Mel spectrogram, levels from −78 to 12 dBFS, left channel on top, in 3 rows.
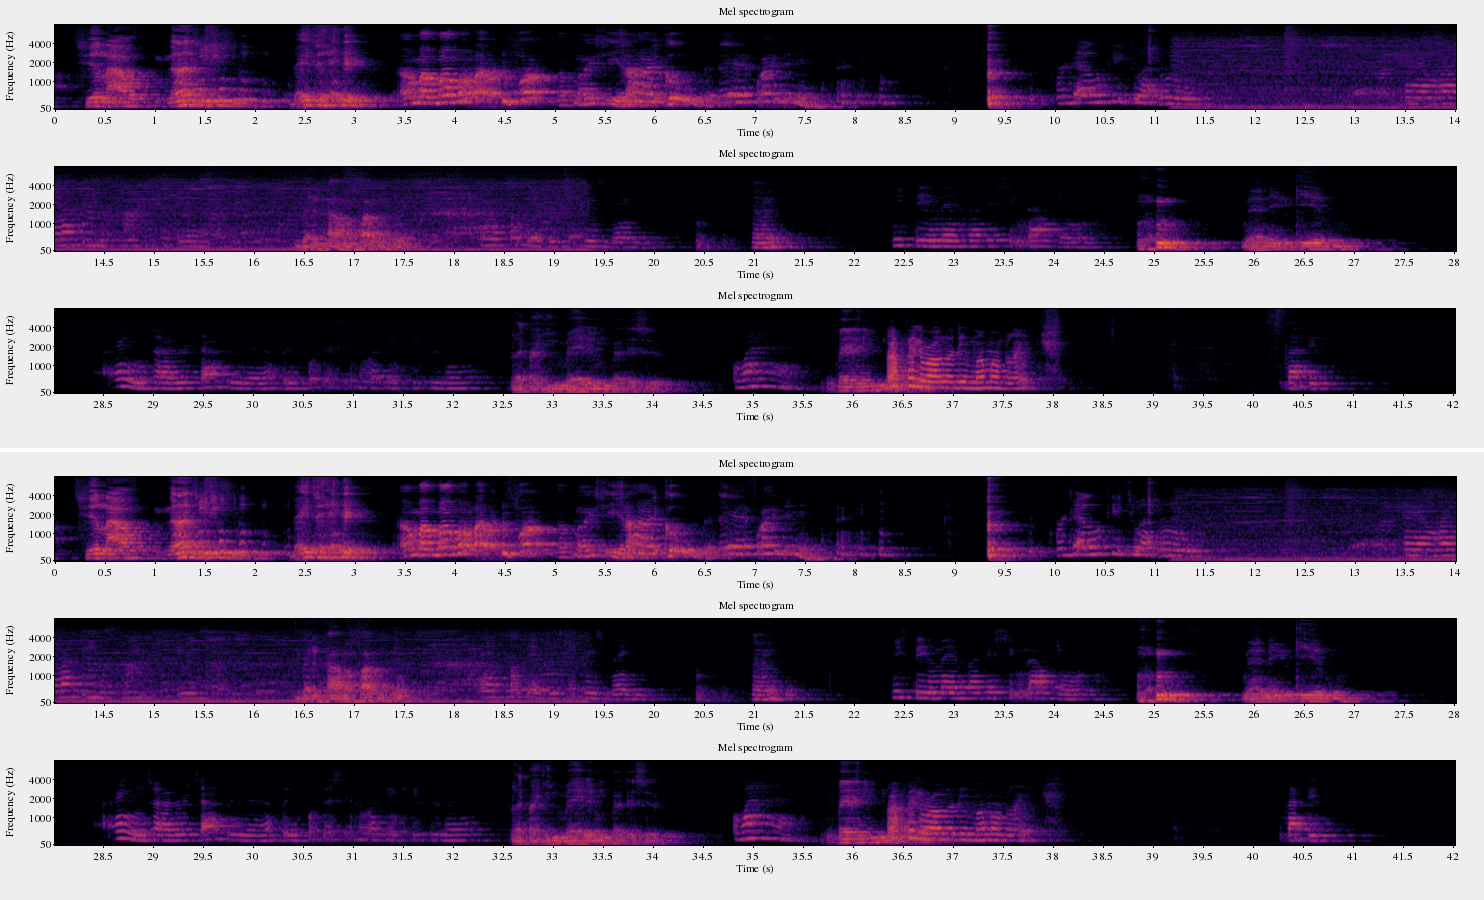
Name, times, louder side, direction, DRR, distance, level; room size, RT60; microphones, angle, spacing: voice 1, 0.2-1.9 2.4-3.0 3.5-7.6 16.4-17.5 21.0-21.2 24.8-25.2 25.9-26.9 32.6-34.1 35.9-36.7, equal, 20° right, 1.0 m, -29 dB
voice 2, 1.4-2.4 7.8-8.3 8.9-9.0 10.0-11.5 13.3-16.2 18.2-20.0 22.4-24.3 28.4-32.3 34.8-35.5 40.3-40.7, right 2 dB, 70° right, 1.0 m, -40 dB
sound 1, 11.1-19.4, equal, 40° left, 1.5 m, -45 dB
voice 3, 36.3-38.1, left 3 dB, 70° left, 0.6 m, -29 dB
9.5 x 5.2 x 2.2 m
head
